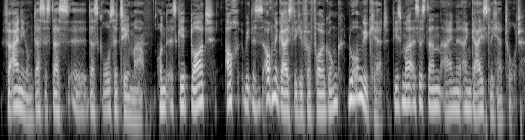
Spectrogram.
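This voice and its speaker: A man in religious conversation, reading sermon quotes aloud with strong emphasis, moving between loud and soft. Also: mid-range voice, lively intonation, measured pace, hardly any pauses, breathy edge. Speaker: religious talk speaker.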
